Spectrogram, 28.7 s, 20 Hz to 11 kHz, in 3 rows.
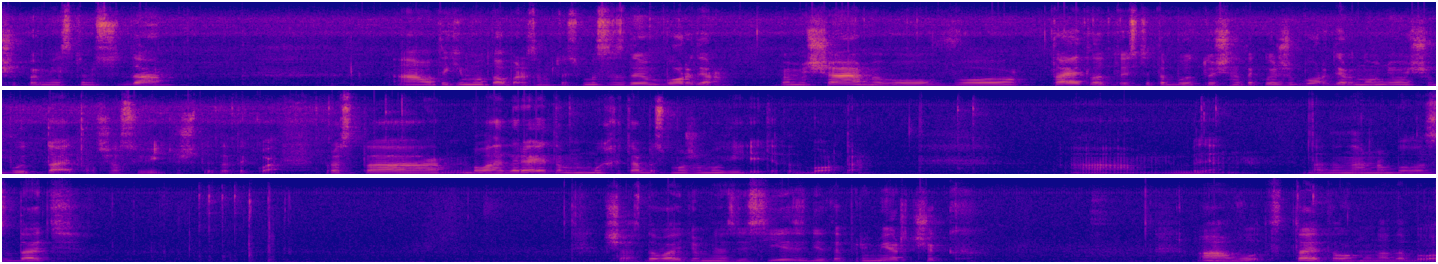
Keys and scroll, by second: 0.3 Return, 13.8 ctrl+shift+F10, 21.4 ctrl+c.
